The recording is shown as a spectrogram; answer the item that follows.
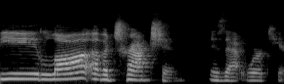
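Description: In a very clean recording with a silent background, a woman with an American accent speaks at a very slow pace. Her tone is bright and sharp, with ordinary pitch variation. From US, Los Angeles. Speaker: social media marketer. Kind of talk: casual interview conversation.

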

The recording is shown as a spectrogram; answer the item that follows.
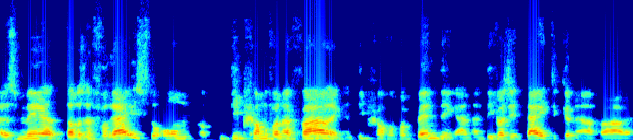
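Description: Hardly pausing, a man talks at a moderate pace in a high voice, with big swings in loudness. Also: lively intonation. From Netherlands, Limburg (Melick), born in Bosnia. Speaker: health scientist and movement coach. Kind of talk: podcast interview. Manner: halting, searching for words.

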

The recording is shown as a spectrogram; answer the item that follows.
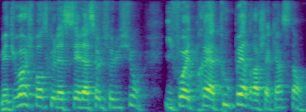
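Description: A man talking at a very fast pace. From France, Paris. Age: 70s. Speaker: ethnobotanist and author. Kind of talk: interview conversation. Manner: hesitant, with filler sounds.

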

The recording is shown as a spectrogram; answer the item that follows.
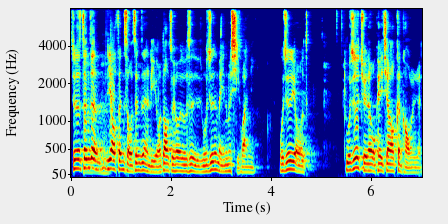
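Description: A man with a Taiwanese accent, a medium pitch, a dark, mellow tone, lively intonation and a very fast pace, with audible room echo. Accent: Taiwanese Mandarin. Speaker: podcast co-host. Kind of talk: casual chat.

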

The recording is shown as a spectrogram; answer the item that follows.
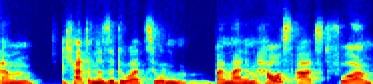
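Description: The woman's voice is fairly high in pitch. The background is quiet. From Germany. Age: 30s. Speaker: recovering alcoholic, nonprofit worker. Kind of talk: interview testimony.

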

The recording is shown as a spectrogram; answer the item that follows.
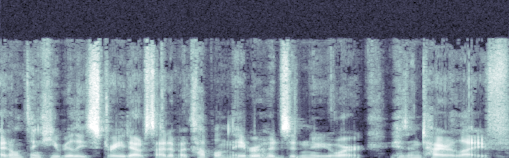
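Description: With a Canadian accent and a normal speaking voice, a man speaks at a fairly low pitch with fairly even intonation on a very clean recording with a silent background. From Canadian prairies. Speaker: creative performance coach and photographer. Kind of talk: casual conversational podcast interview.

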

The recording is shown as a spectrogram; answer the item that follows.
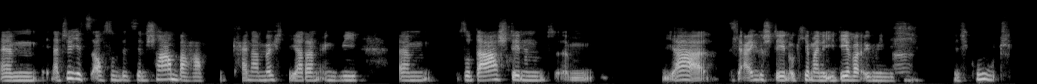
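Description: A woman's voice with vocal fry, fairly even intonation and a moderate pace. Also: medium pitch for a woman, dry, close sound with no echo. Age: 20s. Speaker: startup founder. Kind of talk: interview. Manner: hesitant, many fillers.

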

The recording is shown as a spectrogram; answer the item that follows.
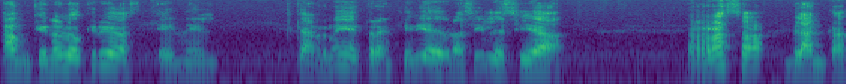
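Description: Long, frequent pauses and big swings in loudness mark a man's fairly slow speech, which has a fairly high pitch, ordinary pitch variation and a dry, close sound with no echo. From Argentina, Buenos Aires area (Avellaneda). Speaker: retired footballer. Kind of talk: interview.

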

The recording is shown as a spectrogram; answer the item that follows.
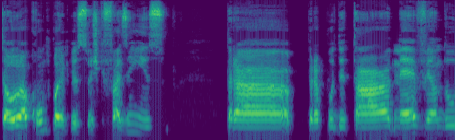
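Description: The sound is dry and close with no echo as a woman speaks at a fairly slow pace. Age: 20s. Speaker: CrossFit athlete and personal trainer. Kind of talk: casual interview chat.

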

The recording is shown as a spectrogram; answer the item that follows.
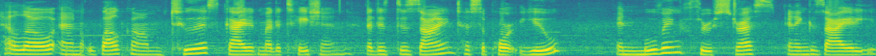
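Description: A woman's soothing, calm voice at medium pitch, fairly slow in pace with ordinary pitch variation, over noticeable background noise. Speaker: confidence coach and podcast host. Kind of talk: guided meditation. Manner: slow, soothing, calm; gentle, unhurried, with soft pauses.

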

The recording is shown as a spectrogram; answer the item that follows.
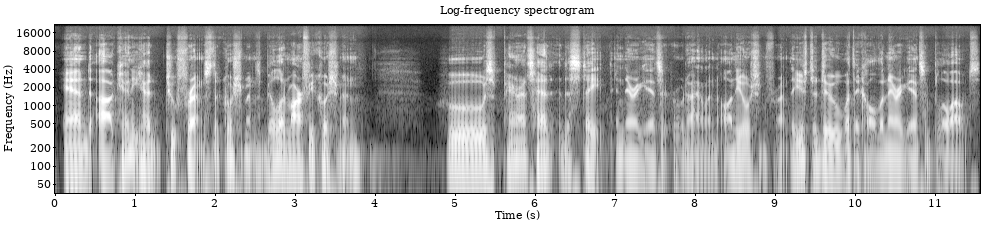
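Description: A man speaks at a moderate pace in a very deep, low voice with vocal fry and very wide pitch swings. The recording is very clean, with a silent background. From Maine, South Portland. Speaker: rock keyboardist. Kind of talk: casual chat.

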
